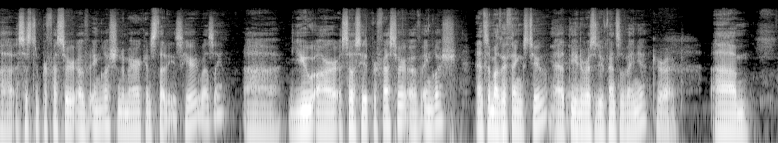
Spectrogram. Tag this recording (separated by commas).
Speech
